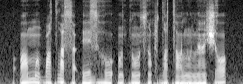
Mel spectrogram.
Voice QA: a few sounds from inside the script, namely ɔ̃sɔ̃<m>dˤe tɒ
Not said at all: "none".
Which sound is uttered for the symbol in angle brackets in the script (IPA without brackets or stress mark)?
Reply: f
